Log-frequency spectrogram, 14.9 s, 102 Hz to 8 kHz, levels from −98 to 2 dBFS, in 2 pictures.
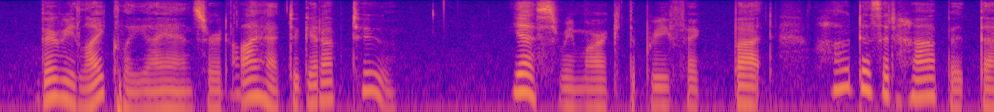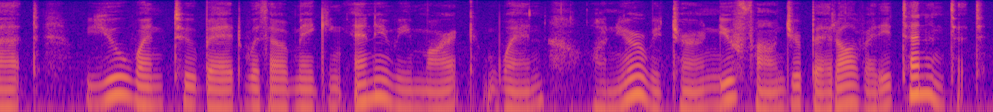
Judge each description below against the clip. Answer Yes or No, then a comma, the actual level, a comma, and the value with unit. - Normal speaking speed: Yes, average, 155 wpm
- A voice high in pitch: No, low, 130 Hz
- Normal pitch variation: No, wide, 6.0 semitones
